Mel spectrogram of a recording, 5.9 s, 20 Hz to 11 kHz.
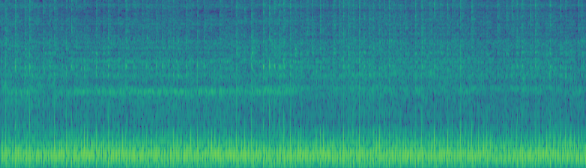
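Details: Neo-tec NH872 chainsaw (372XP clone) with big bore kit, cold start on a later heat cycle, about 22–25°C: saw revs hard with a crisp, even buzz and steady beat, no misfires or rattles; running healthy.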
